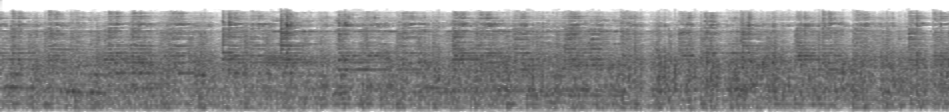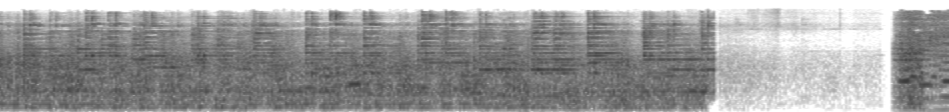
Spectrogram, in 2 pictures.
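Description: Dhak drums played fast, a dense, steady clatter of strikes with some ringing tones over it. It cuts off suddenly near the end.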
